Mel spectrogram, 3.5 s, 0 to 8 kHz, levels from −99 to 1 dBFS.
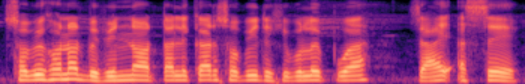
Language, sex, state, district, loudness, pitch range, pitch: Assamese, male, Assam, Kamrup Metropolitan, -17 LUFS, 145-165 Hz, 155 Hz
